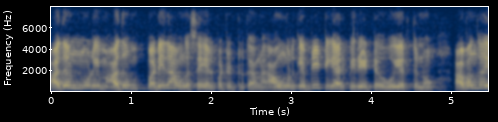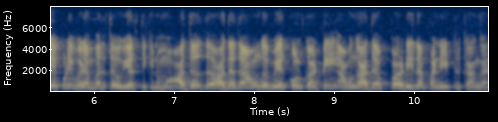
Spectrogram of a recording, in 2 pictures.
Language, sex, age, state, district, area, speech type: Tamil, female, 45-60, Tamil Nadu, Viluppuram, urban, spontaneous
